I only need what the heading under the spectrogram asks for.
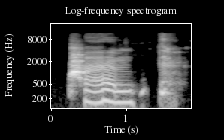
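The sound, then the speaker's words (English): A dog named Simba, being dog-sat, barks: one loud, drawn-out bark, a brief pause, then a second shorter bark, with no talking. “Sorry, I'm dog sitting.”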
